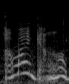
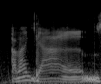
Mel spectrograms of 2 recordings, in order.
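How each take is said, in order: First: The put-on voice is pitched higher. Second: The put-on voice is pitched lower. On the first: "What if I do it even higher?" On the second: "Valley girl"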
